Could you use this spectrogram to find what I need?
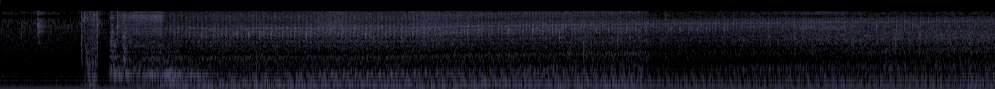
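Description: A small utility vehicle's engine starts and revs up steadily as it drives off.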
